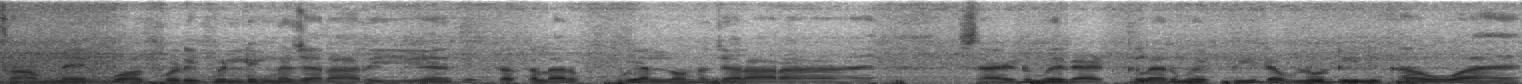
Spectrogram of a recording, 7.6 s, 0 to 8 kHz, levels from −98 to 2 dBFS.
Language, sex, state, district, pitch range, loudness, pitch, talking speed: Hindi, male, Chhattisgarh, Raipur, 115-120 Hz, -16 LUFS, 115 Hz, 195 wpm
